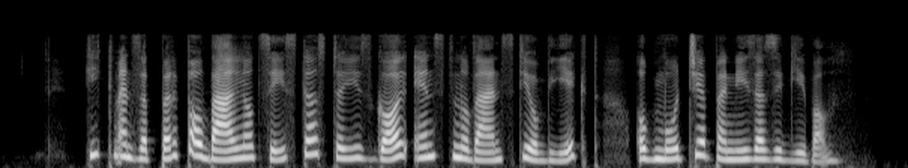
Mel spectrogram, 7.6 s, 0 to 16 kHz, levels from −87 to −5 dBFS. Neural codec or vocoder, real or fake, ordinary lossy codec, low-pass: codec, 16 kHz, 0.5 kbps, FunCodec, trained on LibriTTS, 25 frames a second; fake; none; 7.2 kHz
